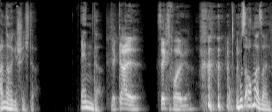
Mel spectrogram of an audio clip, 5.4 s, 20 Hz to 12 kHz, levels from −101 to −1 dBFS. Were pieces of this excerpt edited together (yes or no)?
yes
